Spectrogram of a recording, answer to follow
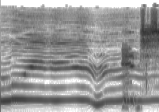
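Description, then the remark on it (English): A voice imitates the high, squealing hum Spock makes to activate the Optiwad, holding one steady nasal pitch for about a second before it wobbles and dips, then ends in a few breathy, hissy fragments. “Spock has to hum to activate the Optiwad.”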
